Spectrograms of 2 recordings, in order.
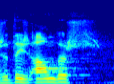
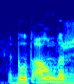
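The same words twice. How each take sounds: First: "is" pressed firmly in "het is anders"; stress on is. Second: Said in the usual way. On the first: Shown as a demonstration. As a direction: lean hard on "is" to correct. (nadruk op "is" in "het is anders")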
